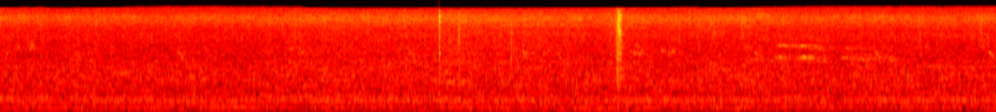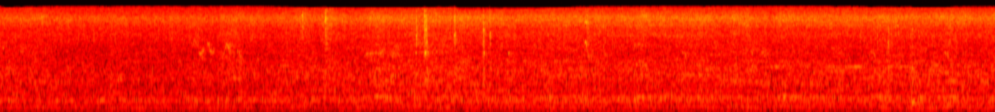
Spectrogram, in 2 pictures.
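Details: Bees massed under roofing, a steady droning hum of many wings that holds an even level throughout, with a few faint clicks and taps over the continuous buzz.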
